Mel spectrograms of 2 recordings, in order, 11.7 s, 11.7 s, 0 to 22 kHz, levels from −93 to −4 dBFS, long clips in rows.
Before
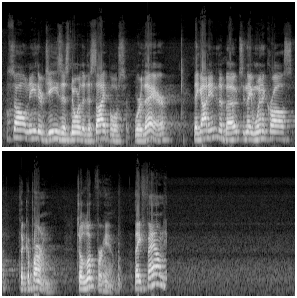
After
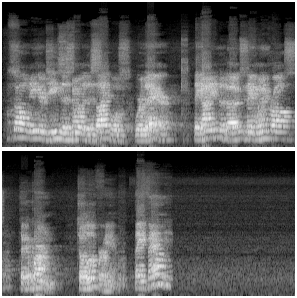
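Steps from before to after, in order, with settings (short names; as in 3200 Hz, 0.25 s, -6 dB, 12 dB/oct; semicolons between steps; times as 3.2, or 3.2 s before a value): gate with hold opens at -49 dBFS; high shelf 4600 Hz +9.5 dB; non-linear reverb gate 0.14 s flat, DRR -6 dB; gain -5.5 dB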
